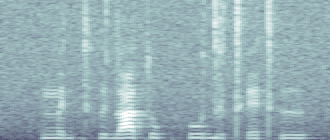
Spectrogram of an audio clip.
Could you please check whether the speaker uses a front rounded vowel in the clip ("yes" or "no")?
no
